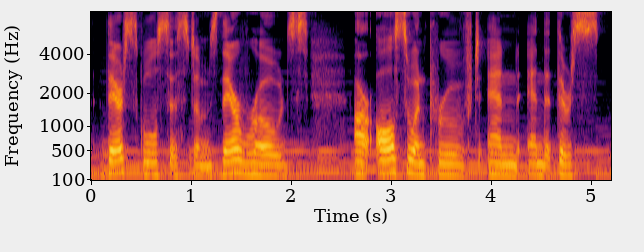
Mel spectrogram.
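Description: A woman, a refugee agency official, explaining policy thoughtfully with frequent fillers. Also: low voice. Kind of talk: interview explanation.

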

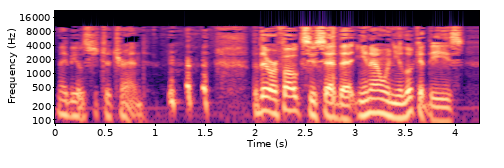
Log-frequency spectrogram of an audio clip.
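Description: A man's voice: medium pitch, expressive, brisk, husky, no room sound. An American man chatting informally as a podcast co-host, with a laid-back way of talking. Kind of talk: casual chat.

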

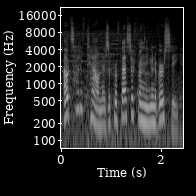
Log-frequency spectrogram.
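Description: A precise crime lab scientist, crisp and exact, with a fairly high, lively voice. Clear music sits under this radio drama. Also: female voice, quick pace.

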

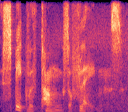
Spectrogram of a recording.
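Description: Casting: cryptic rune-carved fantasy creature; slow, sharp, forceful delivery, terse and solemn. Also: female voice, very deep voice, sing-song, a little hiss or hum, full character voice. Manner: cryptic, terse, speaks in riddling verse. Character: cryptic rune-carved clawed non-human seer, terse and intense. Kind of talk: fantasy audio drama acting.

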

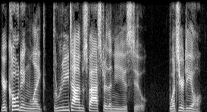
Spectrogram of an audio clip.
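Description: Woman putting on a brash, lowered bro programmer. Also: measured pace, a bit bright, no room sound, clean studio sound. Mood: impressed, nosy. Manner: bro-ish, blunt, casual. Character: brash, casual young male programmer coworker.

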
